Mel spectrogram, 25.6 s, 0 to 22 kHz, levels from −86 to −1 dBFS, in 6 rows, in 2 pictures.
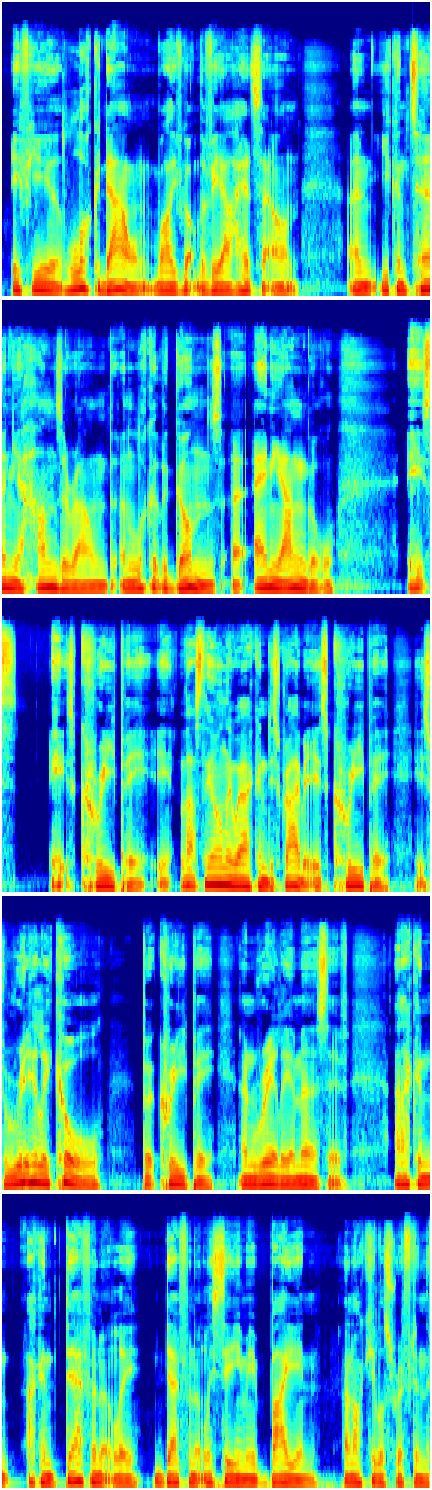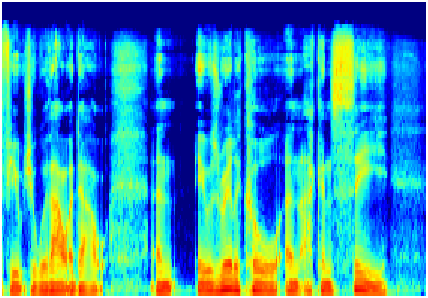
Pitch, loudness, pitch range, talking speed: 95 Hz, -15 LUFS, 85-105 Hz, 180 wpm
